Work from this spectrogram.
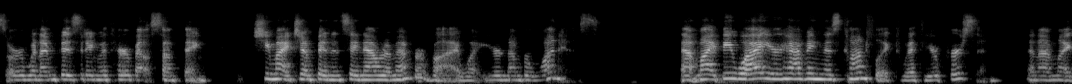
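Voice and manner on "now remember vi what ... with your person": plain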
